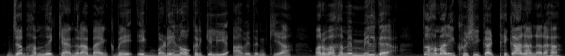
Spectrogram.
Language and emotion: Hindi, happy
